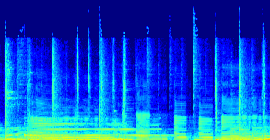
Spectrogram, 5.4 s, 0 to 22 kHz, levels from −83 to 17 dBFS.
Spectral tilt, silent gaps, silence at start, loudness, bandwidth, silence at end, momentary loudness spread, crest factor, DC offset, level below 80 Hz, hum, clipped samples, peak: -5.5 dB/octave; none; 0 s; -24 LUFS; 19.5 kHz; 0 s; 8 LU; 14 dB; under 0.1%; -28 dBFS; none; under 0.1%; -8 dBFS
